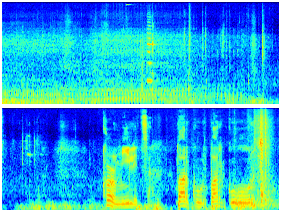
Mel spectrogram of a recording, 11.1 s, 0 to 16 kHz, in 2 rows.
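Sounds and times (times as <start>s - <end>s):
small motorbike engine running: 0.0s - 5.2s.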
